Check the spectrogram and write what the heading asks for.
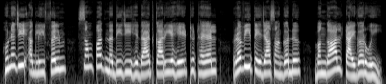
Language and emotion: Sindhi, neutral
